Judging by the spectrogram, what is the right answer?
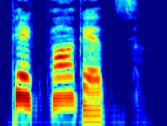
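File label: "pickpockets", British English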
